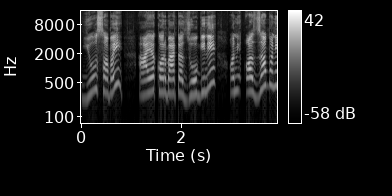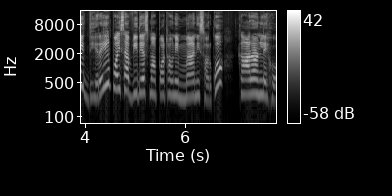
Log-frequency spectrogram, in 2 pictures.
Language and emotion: Nepali, disgusted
